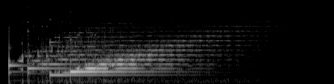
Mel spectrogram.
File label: notification kalimba magical sequence major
